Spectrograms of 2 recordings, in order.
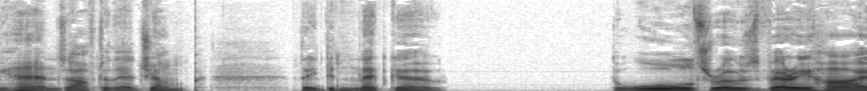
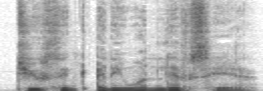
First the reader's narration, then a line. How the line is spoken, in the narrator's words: said Diggory at last, still in a whisper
